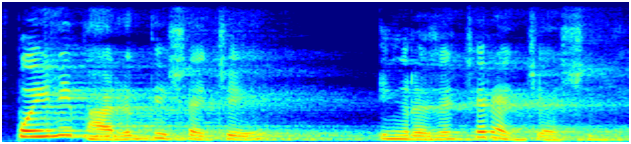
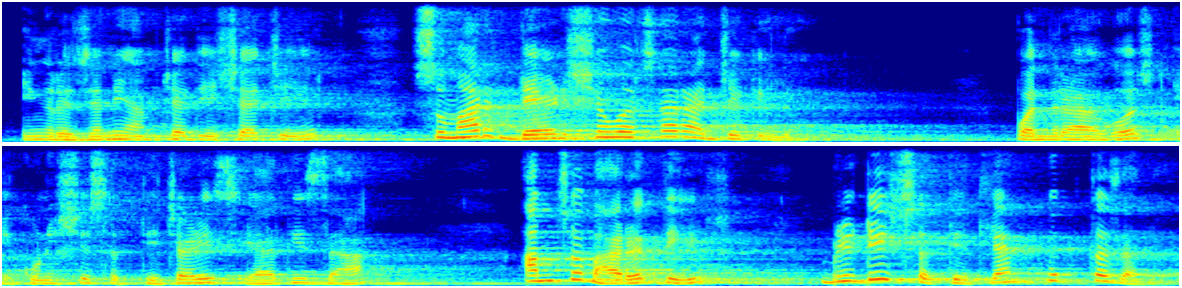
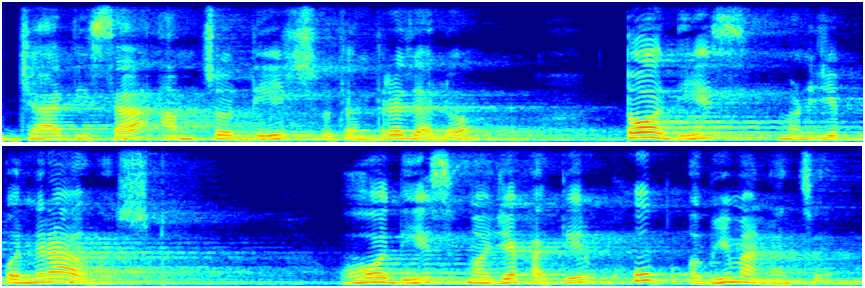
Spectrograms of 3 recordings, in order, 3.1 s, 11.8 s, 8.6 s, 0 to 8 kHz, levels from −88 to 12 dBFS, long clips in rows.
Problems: background sounds at intervals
